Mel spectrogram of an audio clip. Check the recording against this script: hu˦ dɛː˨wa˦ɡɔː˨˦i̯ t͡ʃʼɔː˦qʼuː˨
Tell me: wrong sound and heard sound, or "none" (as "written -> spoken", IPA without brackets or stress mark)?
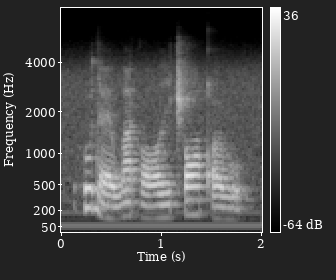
ɡ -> k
